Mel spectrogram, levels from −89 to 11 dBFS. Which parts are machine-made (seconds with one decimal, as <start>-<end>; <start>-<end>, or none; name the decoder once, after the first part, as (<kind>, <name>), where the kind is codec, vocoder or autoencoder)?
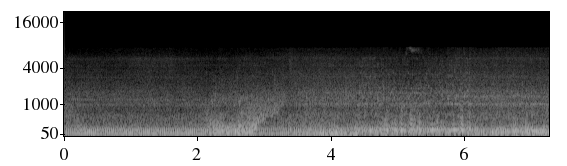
4.4-6.1 (vocoder, HiFi-GAN)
